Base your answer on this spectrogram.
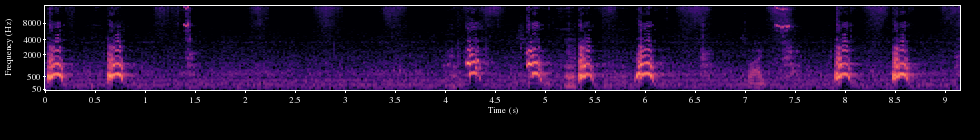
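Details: Excited Beagle at home while being asked to sit, shake paws and wait: sharp, ringing barks and yips in short bursts, some doubled, scattered irregularly over nine seconds with quiet gaps between them.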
